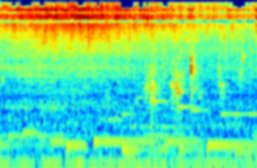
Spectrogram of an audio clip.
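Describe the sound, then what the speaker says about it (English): Chicken strips fry in a modest amount of oil in a pan over medium heat, a steady close sizzle and crackle with a low tonal hum running beneath, no talking. "We'll start frying these."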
